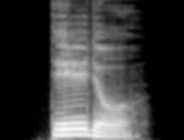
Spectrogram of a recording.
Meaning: dildo
- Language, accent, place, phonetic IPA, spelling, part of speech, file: German, Germany, Berlin, [ˈdɪldo], Dildo, noun, De-Dildo.ogg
